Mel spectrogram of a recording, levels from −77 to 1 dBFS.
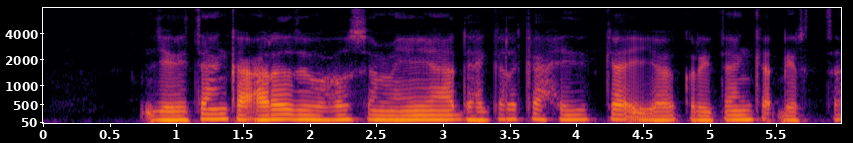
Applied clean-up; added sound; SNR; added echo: none; none; none; none.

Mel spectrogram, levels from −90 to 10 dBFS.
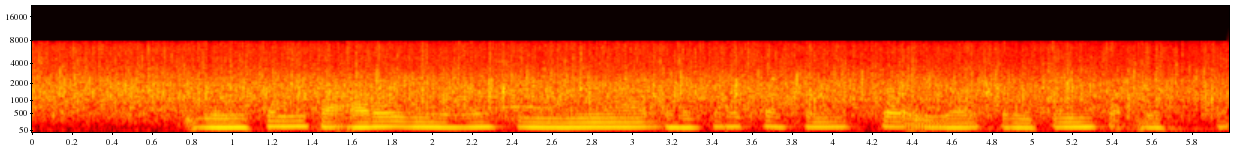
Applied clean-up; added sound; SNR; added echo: none; Applause; -4 dB; none.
